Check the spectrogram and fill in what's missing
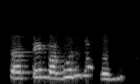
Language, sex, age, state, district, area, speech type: Marathi, female, 60+, Maharashtra, Nagpur, urban, conversation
